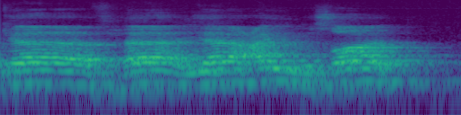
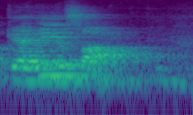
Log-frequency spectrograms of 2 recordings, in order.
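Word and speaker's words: كهيعص: أنا أذكر كنت أقرأ قوله تعالى في أول سورة مريم كاف ها يا عين صاد، كنت أقرأه على أنها كلمة، كنت أقرأ كهيصة، وأنت لو نظرت وأنا ما أدري أن هذه الحروف تنطق هكذا.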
